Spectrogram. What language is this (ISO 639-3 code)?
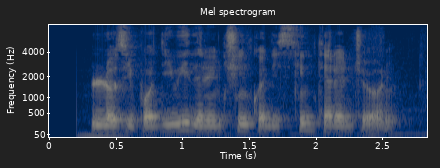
ita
